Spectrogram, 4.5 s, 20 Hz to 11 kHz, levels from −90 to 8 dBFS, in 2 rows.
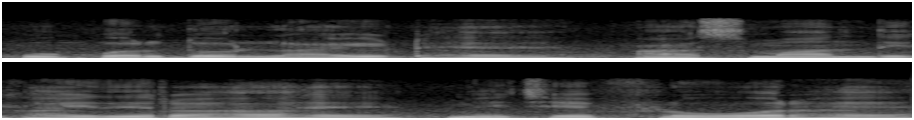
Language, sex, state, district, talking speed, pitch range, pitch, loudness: Hindi, male, Maharashtra, Pune, 160 wpm, 135-145 Hz, 140 Hz, -30 LUFS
